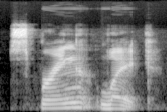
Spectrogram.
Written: Spring Lake

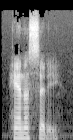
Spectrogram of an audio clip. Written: Hanna City

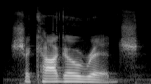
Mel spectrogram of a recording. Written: Chicago Ridge

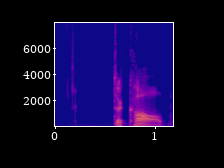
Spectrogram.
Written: dekalb

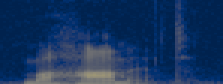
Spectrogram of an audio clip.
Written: Mahomet

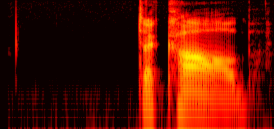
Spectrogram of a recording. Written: DeKalb

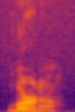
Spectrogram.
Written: Lerna

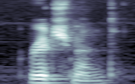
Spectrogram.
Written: Richmond

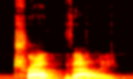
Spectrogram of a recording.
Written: Trout Valley

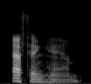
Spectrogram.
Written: effingham

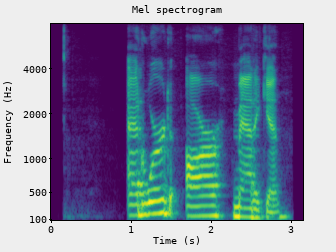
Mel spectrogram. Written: Edward R. Madigan

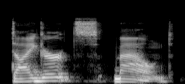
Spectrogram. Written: Dygerts Mound

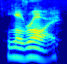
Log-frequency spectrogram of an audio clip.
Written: LeRoy

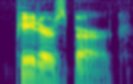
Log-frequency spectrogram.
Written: petersburg

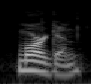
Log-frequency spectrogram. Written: Morgan

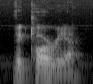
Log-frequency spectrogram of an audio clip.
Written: Victoria

